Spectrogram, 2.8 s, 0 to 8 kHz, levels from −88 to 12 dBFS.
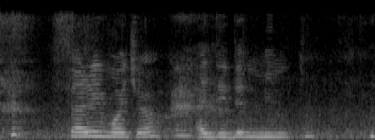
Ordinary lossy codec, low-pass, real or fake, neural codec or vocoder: none; 7.2 kHz; real; none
